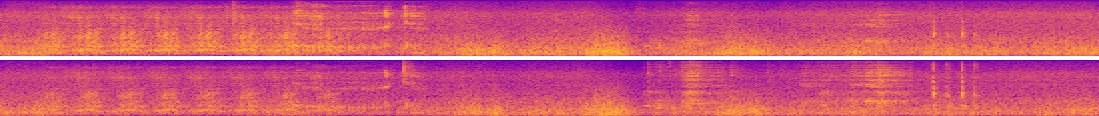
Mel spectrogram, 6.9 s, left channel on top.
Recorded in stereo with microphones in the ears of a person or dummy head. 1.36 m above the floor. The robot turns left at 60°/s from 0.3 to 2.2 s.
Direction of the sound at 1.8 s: 40° left (ahead or behind).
